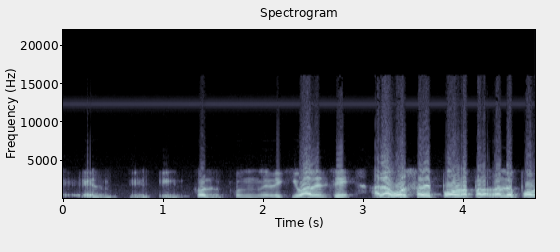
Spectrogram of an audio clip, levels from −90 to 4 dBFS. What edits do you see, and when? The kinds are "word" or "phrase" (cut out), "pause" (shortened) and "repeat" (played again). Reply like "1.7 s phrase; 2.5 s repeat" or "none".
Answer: 1.3 s pause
